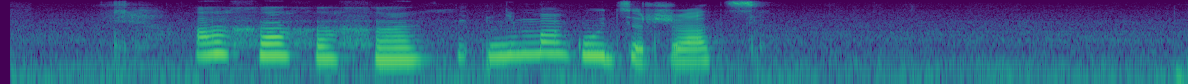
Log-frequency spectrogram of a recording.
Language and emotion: Russian, sad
